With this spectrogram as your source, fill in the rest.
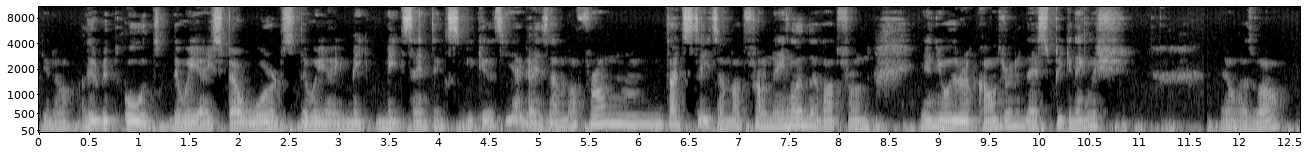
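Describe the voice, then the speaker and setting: Amid noticeable background noise, a man speaks at a moderate pace with a fairly high pitch and ordinary pitch variation. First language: Portuguese. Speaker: illustrator. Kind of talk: narrated drawing video voice-over. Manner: halting, many repetitions and fillers; casual.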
